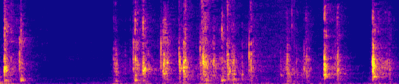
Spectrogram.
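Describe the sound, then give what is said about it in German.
Rapid clicking of keys on a computer keyboard, a brief burst, a short pause, then a longer run of quick uneven taps, clear with no voices. “Ich höre jemanden tippen.”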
